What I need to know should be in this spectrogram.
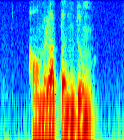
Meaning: strengthening, reinforcement
- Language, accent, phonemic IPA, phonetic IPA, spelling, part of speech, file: Armenian, Eastern Armenian, /ɑmɾɑpənˈdum/, [ɑmɾɑpəndúm], ամրապնդում, noun, Hy-ամրապնդում.ogg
